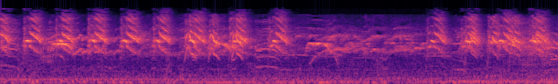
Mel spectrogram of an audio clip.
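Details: Indian rose-ringed parakeet, a sound meant to stimulate other parakeets to sing and mate; rapid harsh screeches about three per second, a brief lull, then another burst of shrill notes.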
